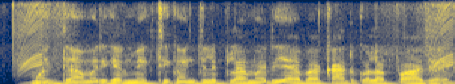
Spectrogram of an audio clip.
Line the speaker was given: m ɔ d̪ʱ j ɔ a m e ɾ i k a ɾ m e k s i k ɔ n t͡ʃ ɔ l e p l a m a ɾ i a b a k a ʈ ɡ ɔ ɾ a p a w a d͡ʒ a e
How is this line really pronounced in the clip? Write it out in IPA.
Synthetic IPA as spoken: m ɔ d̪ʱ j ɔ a m e ɾ i k a ɾ m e k s i k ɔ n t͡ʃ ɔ l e p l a m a ɾ i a b a k a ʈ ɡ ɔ l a p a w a d͡ʒ a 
